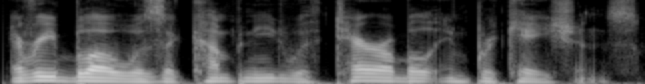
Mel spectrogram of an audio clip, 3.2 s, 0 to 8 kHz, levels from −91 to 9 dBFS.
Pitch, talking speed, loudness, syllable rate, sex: 105 Hz, 130 wpm, -18 LUFS, 5.4 syllables/s, male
